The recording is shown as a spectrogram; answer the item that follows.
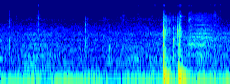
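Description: Light clicks and paper handling from fingers pressing the edges of a glued, book-paper-covered playing card together, with two sharper taps near the end.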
